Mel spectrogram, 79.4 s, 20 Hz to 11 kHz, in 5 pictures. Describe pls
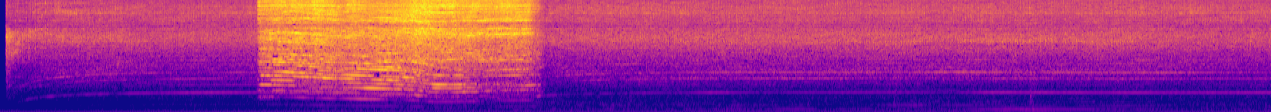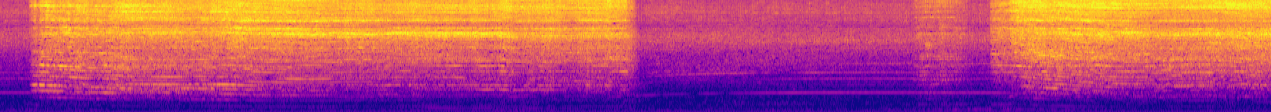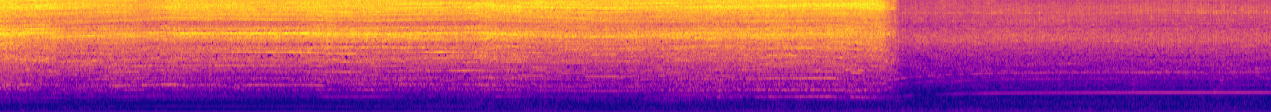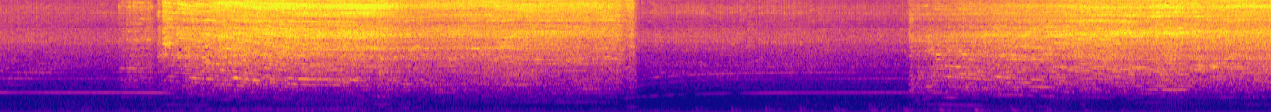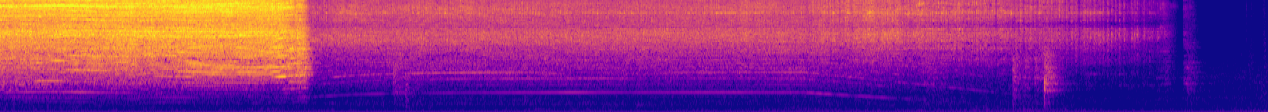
metalworking.hand circular saw 4
Builder sawing metal with hand circular saw.
Recorded 2012-09-30.
construction, hand-circular-saw, saw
